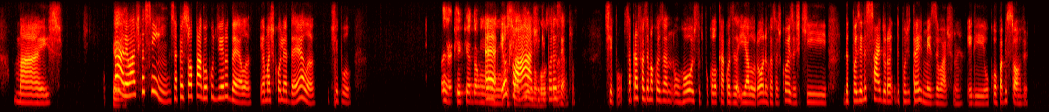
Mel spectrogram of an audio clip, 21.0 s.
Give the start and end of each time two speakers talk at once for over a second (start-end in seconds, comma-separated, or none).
9.7-11.2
